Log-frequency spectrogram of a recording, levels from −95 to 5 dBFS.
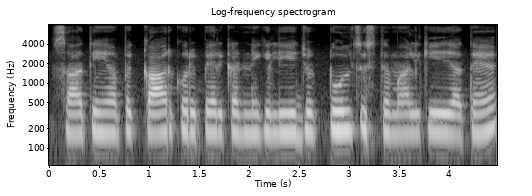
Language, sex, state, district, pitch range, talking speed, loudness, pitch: Hindi, male, Rajasthan, Jaipur, 170-180 Hz, 215 wpm, -18 LUFS, 175 Hz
